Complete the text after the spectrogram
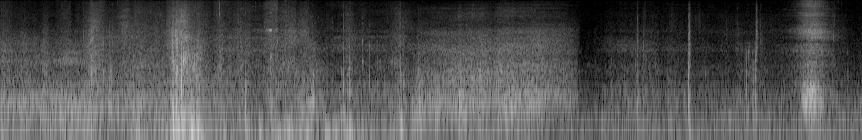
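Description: Boots crunch and scrape on snow and ice.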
